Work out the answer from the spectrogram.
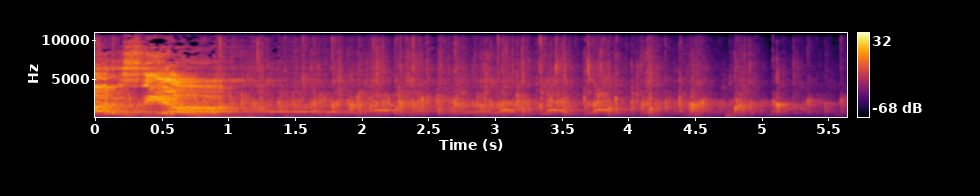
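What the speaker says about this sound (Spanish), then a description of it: "Fuerte los aplausos para la quinceañera Emily Sendejas García" Audience applause and cheering for a quinceañera celebration, with loud voices and shouts over the clapping at first, then steady clapping continuing at a moderate level with some voices mixed in.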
